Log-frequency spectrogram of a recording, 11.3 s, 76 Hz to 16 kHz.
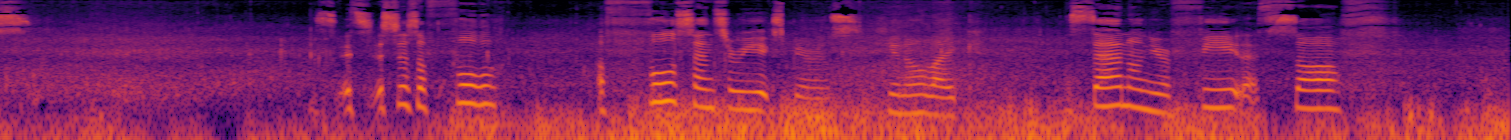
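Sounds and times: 
ocean waves breaking on the shore: 0.0s - 11.3s
speech: 2.6s - 3.9s, 4.5s - 7.4s, 8.2s - 10.2s.

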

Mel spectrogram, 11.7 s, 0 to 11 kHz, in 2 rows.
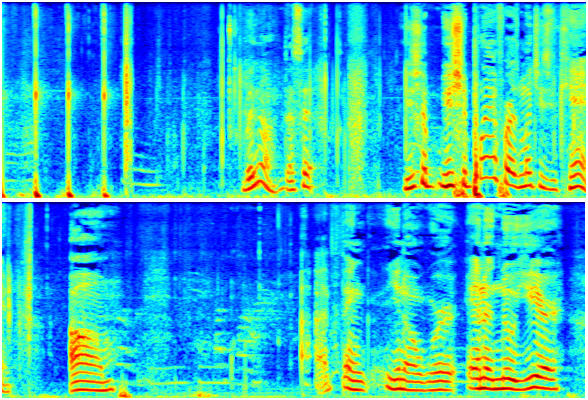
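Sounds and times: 
crisp finger snaps: 0.0s - 1.4s
speech: 2.4s - 3.3s, 4.0s - 7.0s, 9.0s - 11.5s.

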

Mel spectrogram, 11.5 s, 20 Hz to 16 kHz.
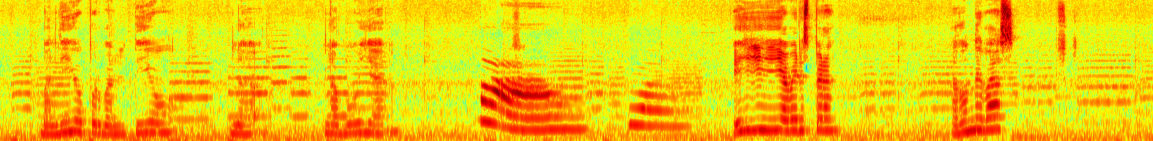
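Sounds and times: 
low hum: 0.0s - 11.5s
speech: 0.4s - 4.1s, 7.3s - 8.5s, 9.5s - 10.2s
old female cat meowing at night: 6.3s - 7.0s.

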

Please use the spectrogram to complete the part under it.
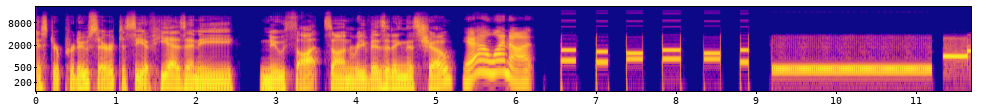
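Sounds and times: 
speech: 0.0s - 6.3s
two-tone telephone keypad beeps: 6.6s - 9.0s
long steady telephone tone: 8.4s - 11.6s
brief telephone tone stepping up in pitch: 9.2s - 11.6s.

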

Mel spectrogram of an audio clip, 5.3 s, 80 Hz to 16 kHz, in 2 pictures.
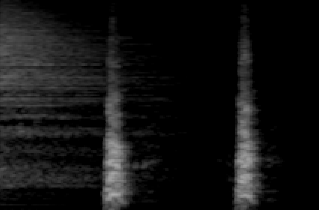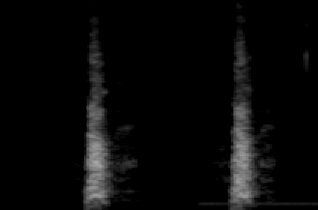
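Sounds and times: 
dog barking: 0.9s - 1.3s, 1.9s - 2.4s, 3.3s - 3.9s, 4.5s - 5.0s.

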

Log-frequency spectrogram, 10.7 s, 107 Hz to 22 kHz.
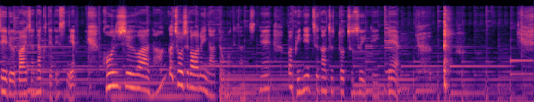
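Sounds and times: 
speech: 0.0s - 9.0s
person coughing: 8.4s - 9.3s.

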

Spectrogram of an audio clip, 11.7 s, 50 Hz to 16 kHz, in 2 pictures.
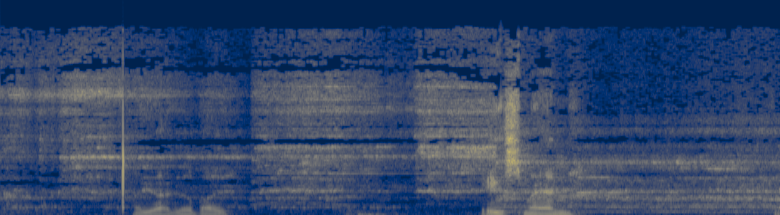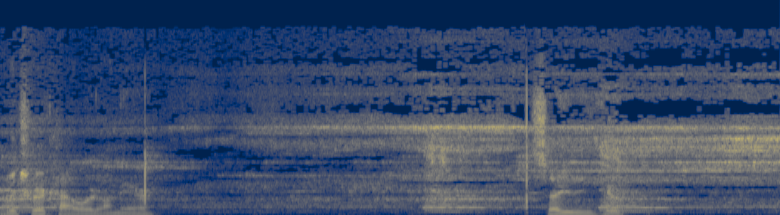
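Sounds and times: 
passing train rail rumble: 0.0s - 11.6s
speech: 1.0s - 1.8s, 3.6s - 4.4s, 5.8s - 7.1s, 10.0s - 10.7s
passing train horn blast: 5.8s - 6.7s, 8.9s - 11.2s.

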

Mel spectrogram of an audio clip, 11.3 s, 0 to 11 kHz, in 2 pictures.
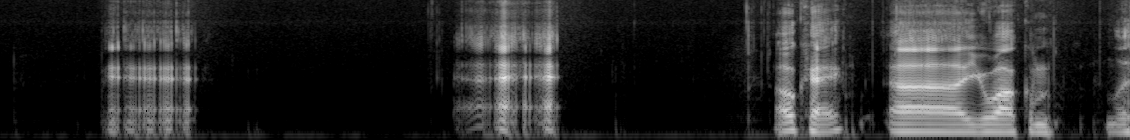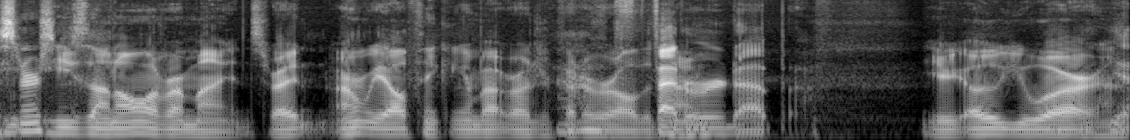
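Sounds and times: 
speech: 0.5s - 0.9s, 3.9s - 11.2s
goat bleating: 0.6s - 1.0s, 2.3s - 2.8s, 8.1s - 9.7s, 10.8s - 11.2s
laughter: 4.5s - 11.2s.

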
